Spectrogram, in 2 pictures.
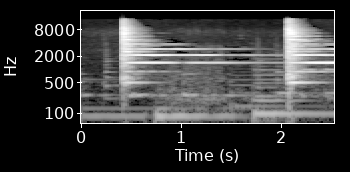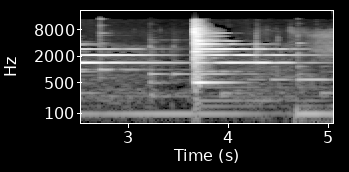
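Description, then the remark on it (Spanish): Distant village bells ring out in three slow, evenly spaced strokes, each bright clang fading into a long shimmering tail, with a low steady drone humming underneath and no voices. “A lo lejos, oía las campanas de un pueblo.”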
